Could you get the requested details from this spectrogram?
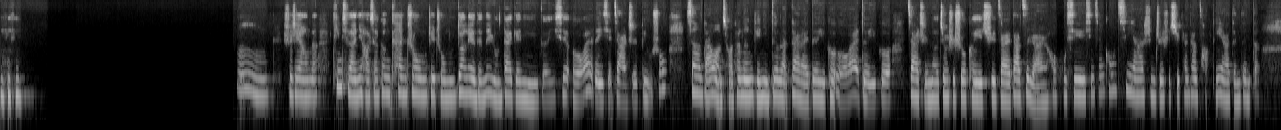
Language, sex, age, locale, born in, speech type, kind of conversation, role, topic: Chinese, female, 25-29, zh-CN, China, conversation, advice, advisor, 工作很忙时，如何在忙碌的生活中保持定期锻炼？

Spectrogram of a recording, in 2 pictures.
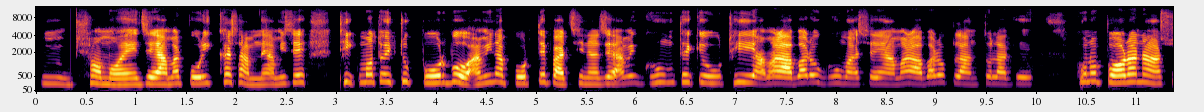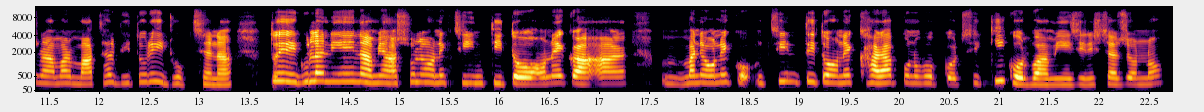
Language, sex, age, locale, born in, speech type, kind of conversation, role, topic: Bengali, female, 20-24, bn-BD, Bangladesh, conversation, advice, user, বারবার ক্লান্তি ও বার্নআউট অনুভব করছি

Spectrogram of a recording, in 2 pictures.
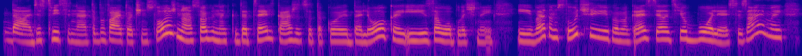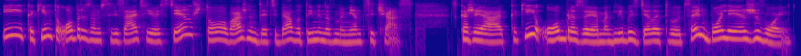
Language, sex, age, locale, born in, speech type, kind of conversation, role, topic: Russian, female, 30-34, ru-RU, Belarus, read, expert-assistant, expert, Что помогает сделать более обдуманный выбор между сиюминутным удовольствием и долгосрочной выгодой?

